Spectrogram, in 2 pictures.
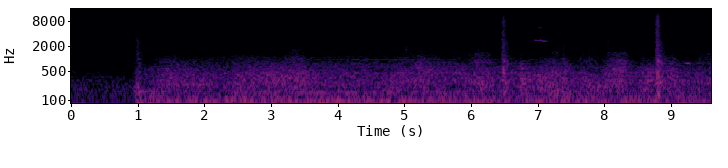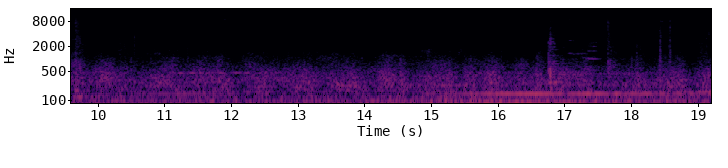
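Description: A low rumble echoes through a large tunnel.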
